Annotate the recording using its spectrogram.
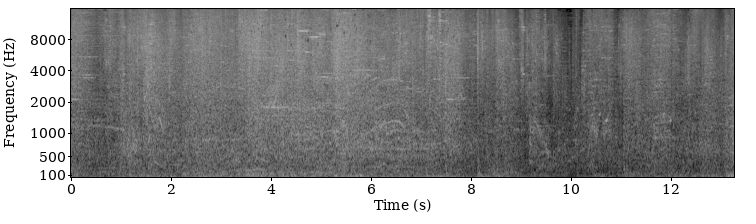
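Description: Game spells crackle and blast in a fierce fight.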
